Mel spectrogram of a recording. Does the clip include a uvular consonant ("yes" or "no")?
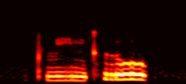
no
